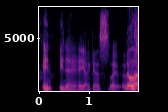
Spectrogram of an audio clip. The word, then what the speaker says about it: Inej: Or if somebody comments down below flaming all of us for the wrong actually, pronunciation. it's Inai.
